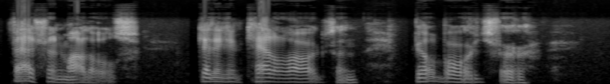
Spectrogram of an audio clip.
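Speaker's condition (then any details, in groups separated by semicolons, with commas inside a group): Spinal muscular atrophy; lifelong wheelchair use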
